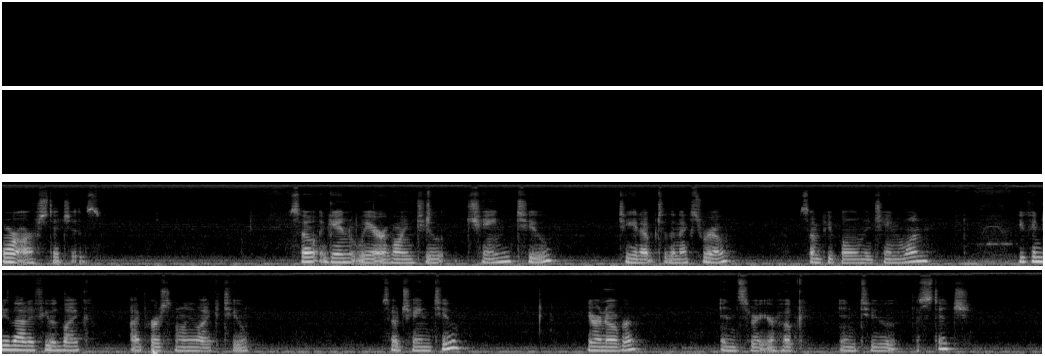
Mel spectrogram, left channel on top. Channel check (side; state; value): left; silent; digital silence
